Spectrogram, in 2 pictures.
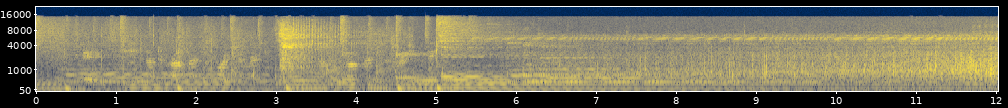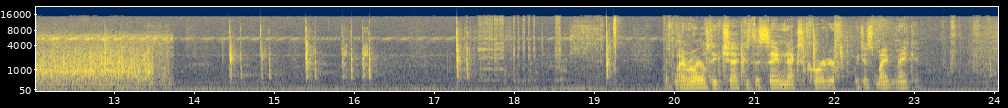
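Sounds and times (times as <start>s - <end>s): car driving on dirt road: 7.0s - 13.8s
calculator keys clicking: 14.4s - 16.3s.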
